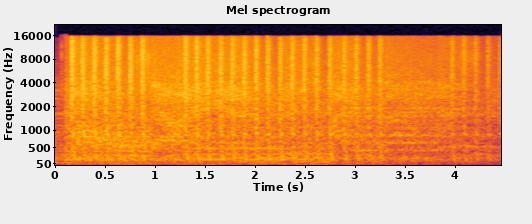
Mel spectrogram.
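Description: A machine gun fires long, loud, rapid bursts of sharply repeating shots in a steady, even rhythm. The firing continues throughout and eases only slightly toward the end.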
